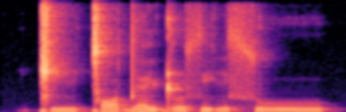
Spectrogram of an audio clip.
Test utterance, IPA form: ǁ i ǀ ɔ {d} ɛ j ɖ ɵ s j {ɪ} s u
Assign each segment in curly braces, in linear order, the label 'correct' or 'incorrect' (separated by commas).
correct, incorrect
